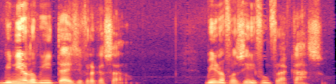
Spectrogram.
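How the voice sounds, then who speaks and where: A man speaks at a moderate pace with an Argentine accent. His dark, mellow voice swings very widely in pitch. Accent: Argentine Spanish (Rioplatense). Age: 70s. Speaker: veteran journalist and author. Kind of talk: interview. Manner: halting, repetitive.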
